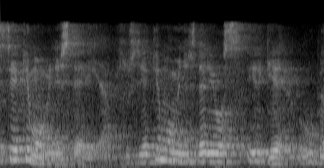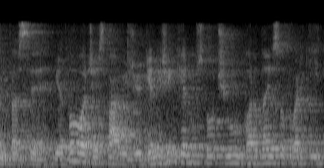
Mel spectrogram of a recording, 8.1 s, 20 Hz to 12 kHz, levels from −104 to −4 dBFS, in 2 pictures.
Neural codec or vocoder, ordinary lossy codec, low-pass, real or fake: none; AAC, 48 kbps; 7.2 kHz; real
